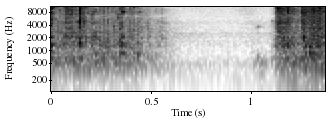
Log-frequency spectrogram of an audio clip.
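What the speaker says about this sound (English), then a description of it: "I'm going to stitch a regular plain seam in this fabric." Sewing machine stitching a plain seam through fabric: a dense, steady whir runs close and loud, pauses briefly into near silence, then resumes at full speed.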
